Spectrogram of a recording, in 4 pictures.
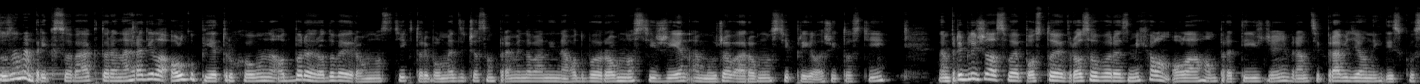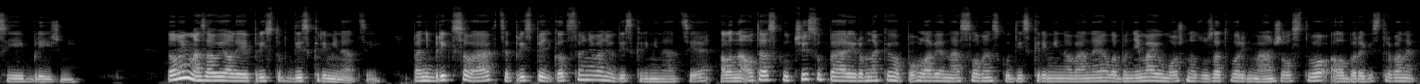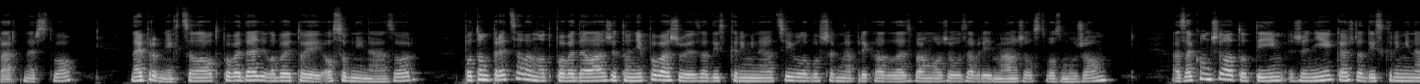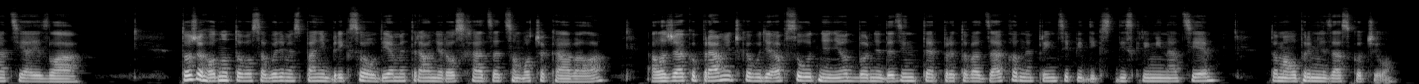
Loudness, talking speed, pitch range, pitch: -21 LUFS, 145 wpm, 150-180 Hz, 160 Hz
